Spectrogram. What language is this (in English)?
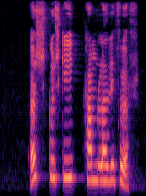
Icelandic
